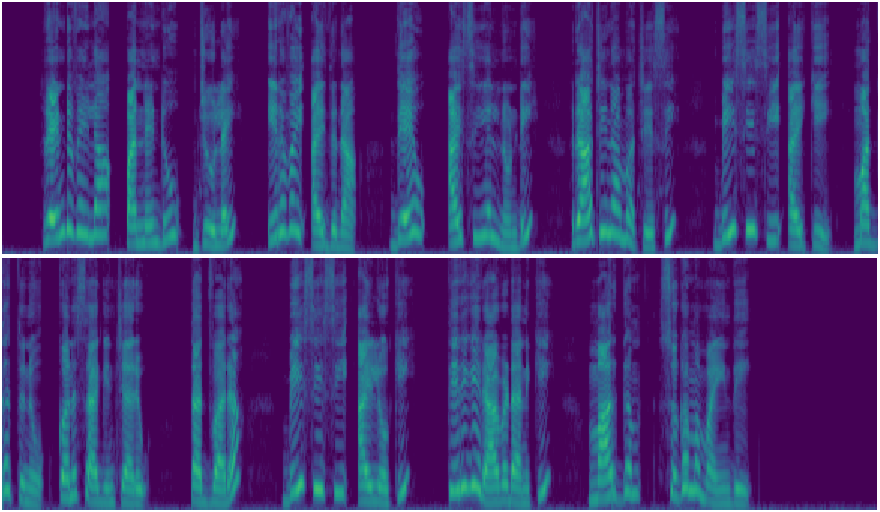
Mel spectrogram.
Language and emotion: Telugu, neutral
